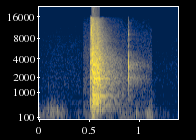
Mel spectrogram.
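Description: A broadhead arrow loosed from a bow strikes a target at 25 yards, heard as one sharp loud crack that decays quickly, then a second fainter click a moment later, with quiet around it.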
